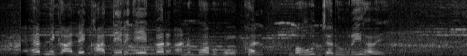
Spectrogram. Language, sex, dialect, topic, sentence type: Bhojpuri, female, Northern, agriculture, statement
